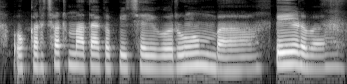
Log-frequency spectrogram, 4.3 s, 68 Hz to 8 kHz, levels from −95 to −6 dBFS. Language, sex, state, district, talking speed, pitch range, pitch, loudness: Bhojpuri, female, Bihar, Gopalganj, 140 wpm, 170-190 Hz, 180 Hz, -19 LUFS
